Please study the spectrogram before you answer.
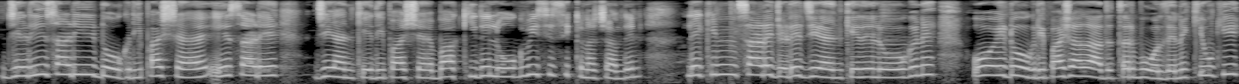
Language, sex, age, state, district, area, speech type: Dogri, female, 30-45, Jammu and Kashmir, Reasi, rural, spontaneous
